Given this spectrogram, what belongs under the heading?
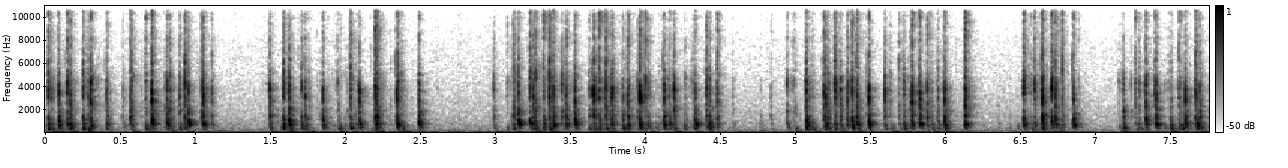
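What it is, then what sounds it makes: Plastic membrane keyboard with round keycaps. Fingertips type on a full-size ROYCHE Disney Mickey Mouse retro membrane keyboard with a hollow plastic case and round plastic keycaps. Quick bursts of bright, short plastic clacks arrive in rapid runs, separated by brief pauses. The keystrokes sound light and hollow, with little low end.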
